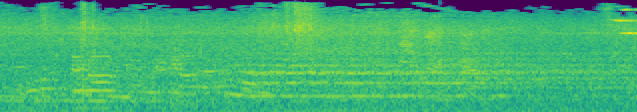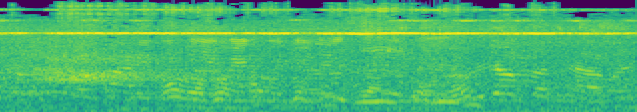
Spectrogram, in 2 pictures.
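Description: Crowd of protesters talking and calling out over a low traffic rumble; a held note sounds in the first half, and about halfway in a steady high-pitched tone starts.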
